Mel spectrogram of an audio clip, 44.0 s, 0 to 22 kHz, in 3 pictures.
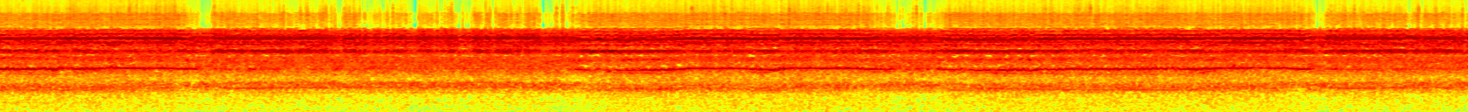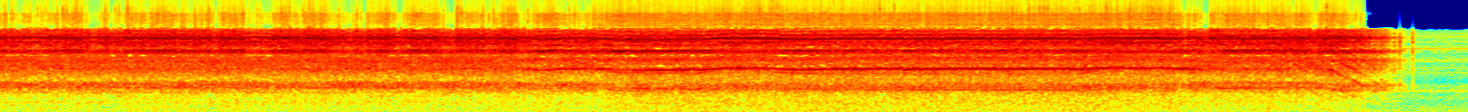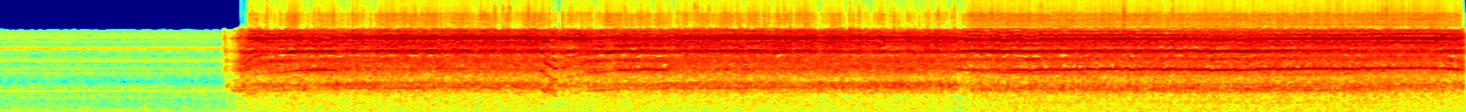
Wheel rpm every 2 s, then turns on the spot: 220, 230, 230, 220, 230, 210, 230, 230, 230, 230, 220, 220, 210, 220, 20, 20, 200, 200, 230, 220, 210, 220.
none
